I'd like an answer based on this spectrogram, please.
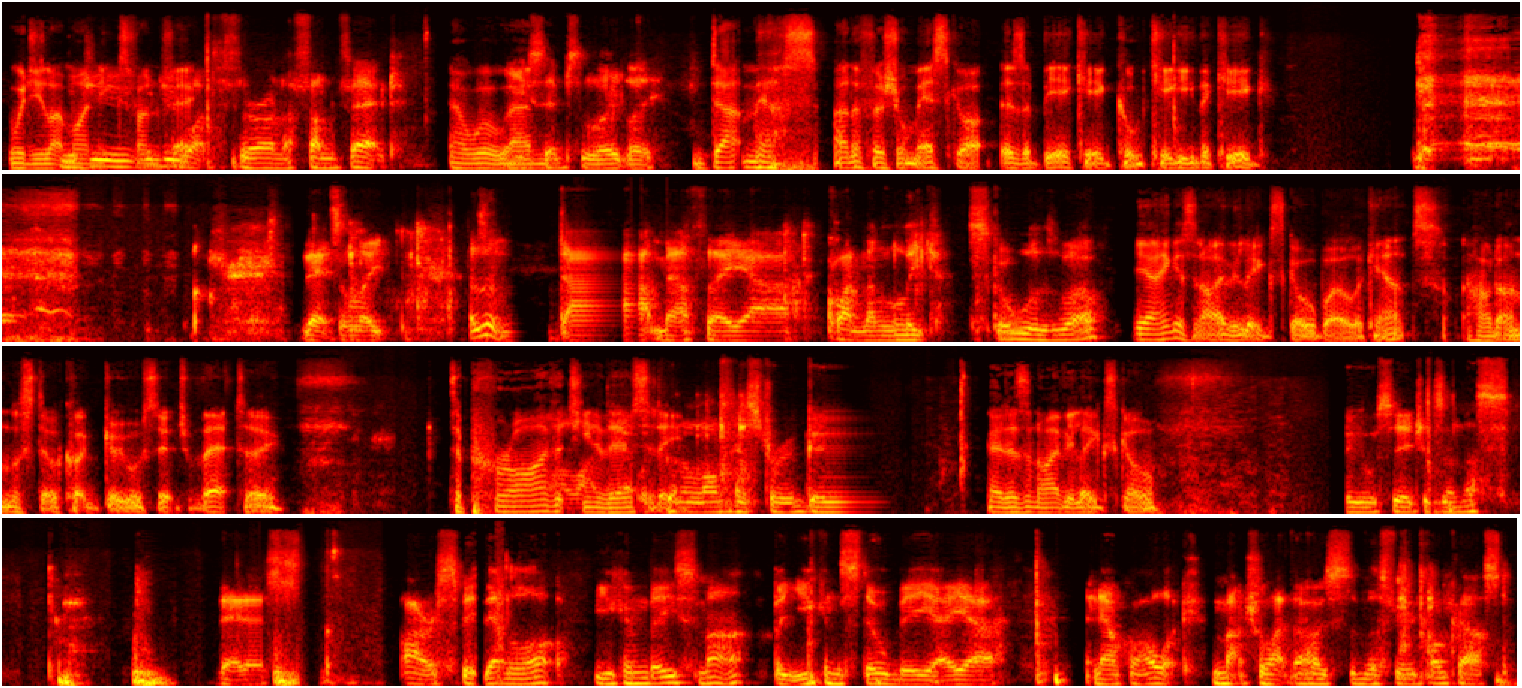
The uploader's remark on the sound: Please forgive the technical difficulties caused from the nations excessive wifi use during this time.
